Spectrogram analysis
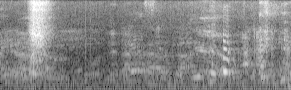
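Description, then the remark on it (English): A single short, sharp, disdainful sniff through the nose, as if smelling something that stinks, hissy and forceful, followed by a low murmur of background voices. “You know, when you sniff like that, you twist up all the rest of your face.”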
